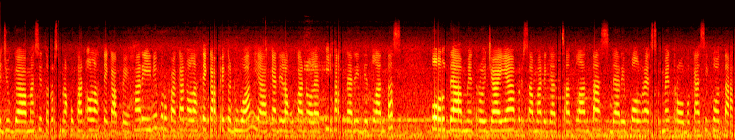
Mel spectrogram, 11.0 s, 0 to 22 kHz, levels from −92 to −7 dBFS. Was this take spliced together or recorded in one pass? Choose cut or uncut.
uncut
